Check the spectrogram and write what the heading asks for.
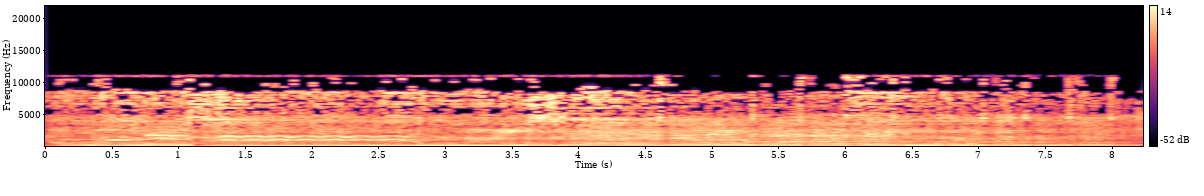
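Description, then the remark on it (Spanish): A power metal singer belts and screams sustained high notes with wavering vibrato over loud, dense band backing with guitar that stays at full volume throughout, heard in a poor-quality recording. “Lo grita todo, lo grita todo, le da igual, está loquísimo este hombre.”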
